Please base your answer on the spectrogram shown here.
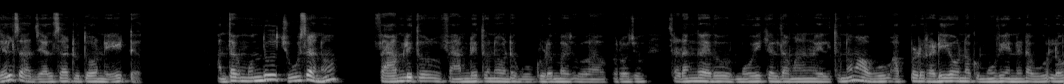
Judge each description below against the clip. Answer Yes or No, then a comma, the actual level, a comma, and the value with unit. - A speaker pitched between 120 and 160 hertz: Yes, low, 135 Hz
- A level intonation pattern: Yes, narrow, 2.0 semitones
